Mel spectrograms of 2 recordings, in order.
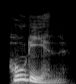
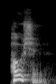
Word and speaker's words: Hoshin: This particular blotchy writing announced something called Hodian Night. What's Hodian Night? I asked, pointing toward the mysterious announcement. Hoshin, she replied, correcting my pronunciation. It sounds like ocean, only with an H in front.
